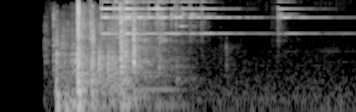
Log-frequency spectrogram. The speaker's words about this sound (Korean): 현관에 종이 울리더니 여자 두 명이 호텔로 들어왔다.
